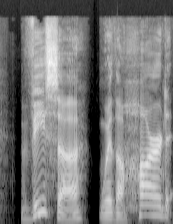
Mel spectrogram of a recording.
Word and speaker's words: Visa: you say Visa or Visa Visa with a hard s sound is incorrect say Visa with a soft s which sounds like a z as in visor and visible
